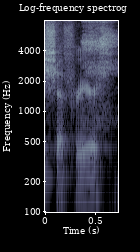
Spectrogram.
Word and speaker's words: Shafrir: It's called Startup by the great Doree Shafrir.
